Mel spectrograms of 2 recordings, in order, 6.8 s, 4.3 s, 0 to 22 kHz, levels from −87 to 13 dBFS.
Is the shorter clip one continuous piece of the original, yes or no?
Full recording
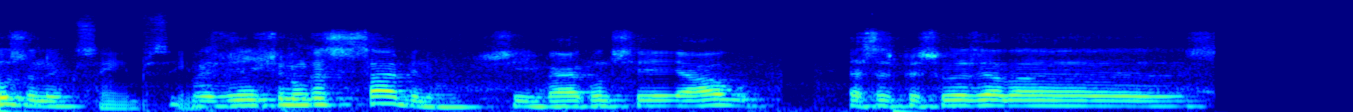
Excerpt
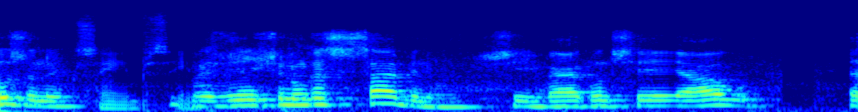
yes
